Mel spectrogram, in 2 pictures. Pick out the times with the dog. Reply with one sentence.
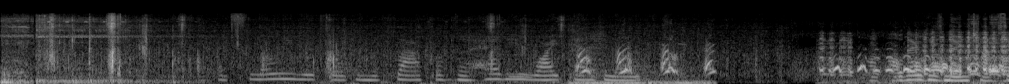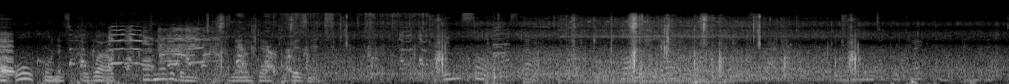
The dog can be heard from 5.7 to 7.2 s and from 12.4 to 14.4 s.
